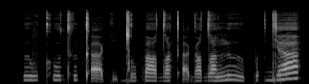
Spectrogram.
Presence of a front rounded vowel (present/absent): absent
